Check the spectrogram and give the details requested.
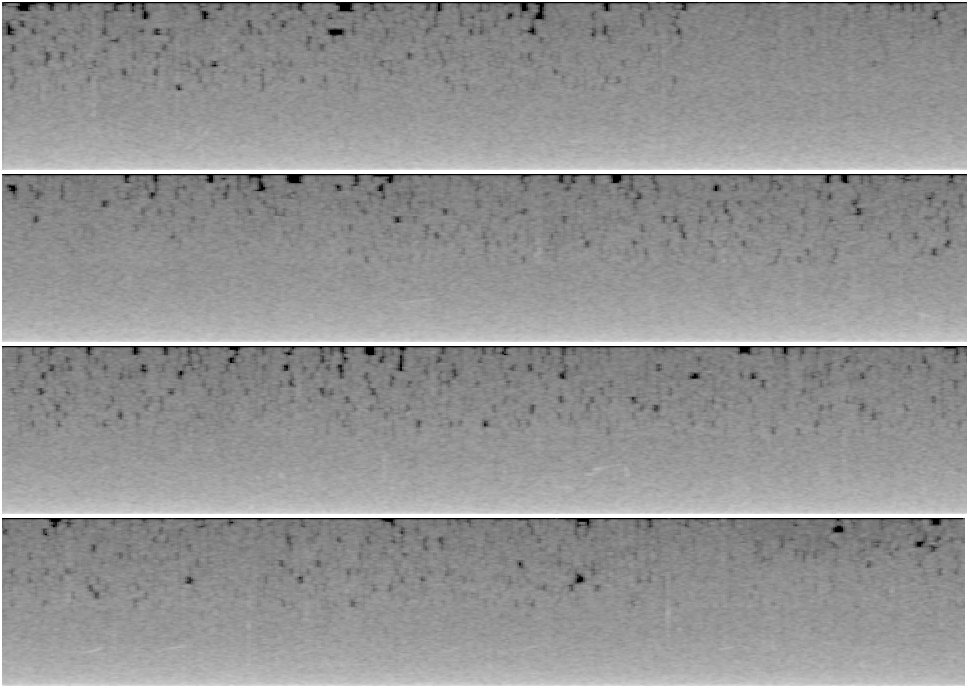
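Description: Heavy rain falling as a steady, even rush of noise, with no separate drops or thunder standing out.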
